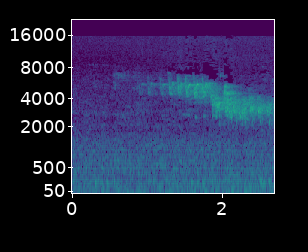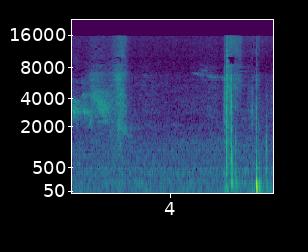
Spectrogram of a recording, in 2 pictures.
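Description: A bird sings a rapid trill that steps down in pitch, starting about a second in and lasting about two seconds. Near the end come two sharp knocks, the second the loudest.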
